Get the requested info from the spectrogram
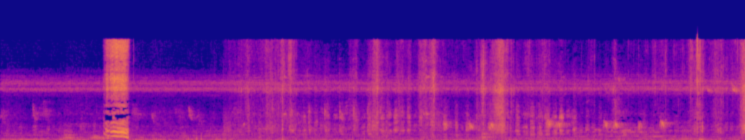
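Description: A dog gives one short, loud yelp that falls sharply in pitch about two seconds in. After that come soft, irregular rustles and snuffles as the dogs move about and sniff among dry leaves.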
